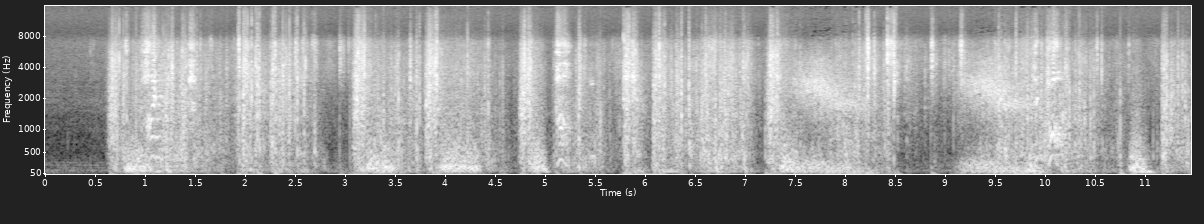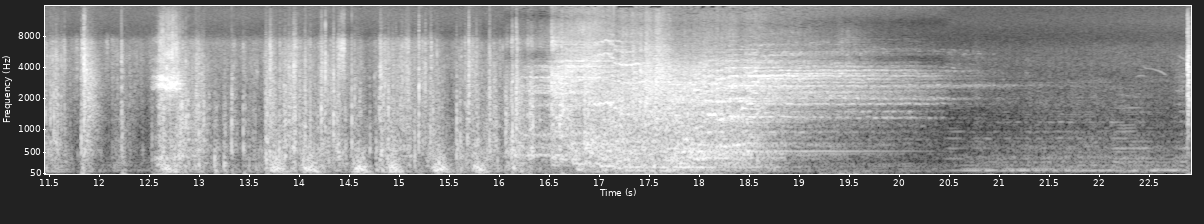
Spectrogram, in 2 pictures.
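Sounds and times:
punch and kick impacts: 0.6s - 8.5s.

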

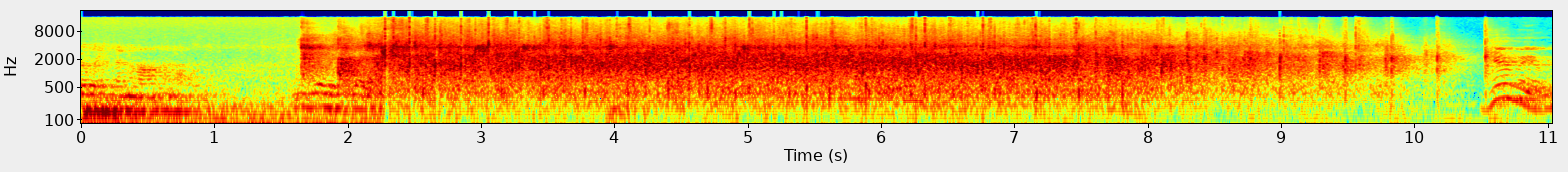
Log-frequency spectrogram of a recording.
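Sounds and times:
audience clapping: 1.6s - 10.8s.

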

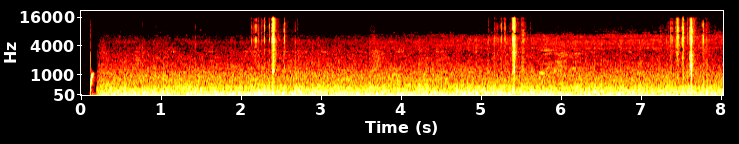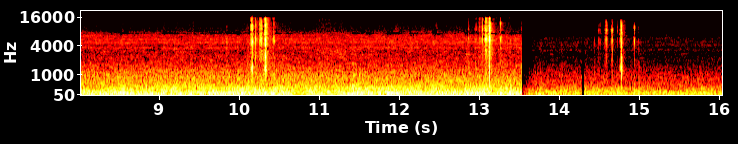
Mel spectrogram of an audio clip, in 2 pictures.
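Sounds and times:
steady low hum: 0.2s - 16.0s
nail clipper snipping claws: 2.2s - 2.6s, 5.1s - 5.6s, 7.3s - 7.8s, 10.1s - 10.5s, 12.9s - 13.4s, 14.4s - 15.0s.

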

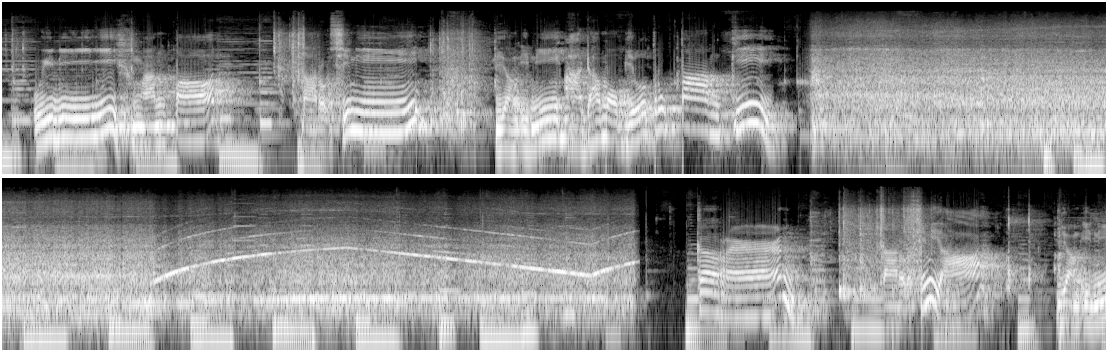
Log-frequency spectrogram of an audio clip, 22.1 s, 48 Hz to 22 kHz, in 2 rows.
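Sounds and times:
vehicle rushing noise with rumbles: 8.1s - 17.4s
siren wail: 9.6s - 17.5s.

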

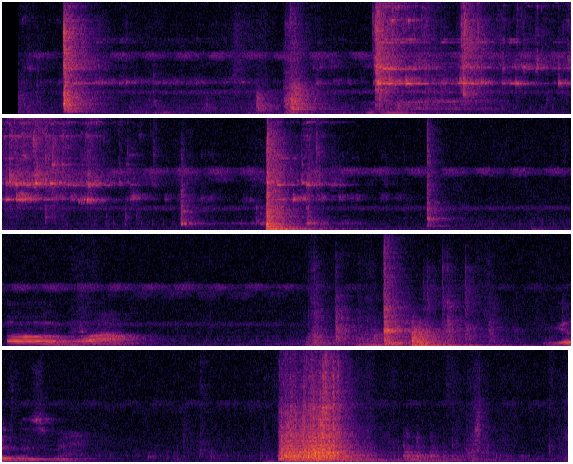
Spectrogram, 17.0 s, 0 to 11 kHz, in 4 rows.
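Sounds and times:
jingling rattle: 0.1s - 7.3s
high insect trill: 0.1s - 11.9s
door knocks and clatter: 6.2s - 6.8s, 10.8s - 12.4s.

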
